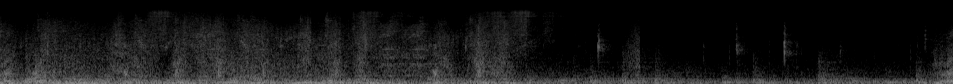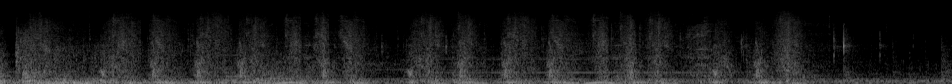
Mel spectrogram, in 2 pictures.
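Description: Sword clashes and magic blasts ring out in a video game fight.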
